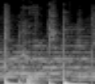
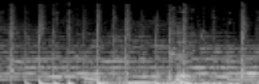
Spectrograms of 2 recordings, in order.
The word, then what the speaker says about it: could: Le passé de can se dit could. Could. I can, je peux. I could, je pouvais ou j'ai pu. I could. Could. Could s'écrit C-O-U-L-D, mais le L ne se prononce pas.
